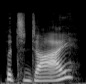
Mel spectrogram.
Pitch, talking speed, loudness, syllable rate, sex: 210 Hz, 210 wpm, -17 LUFS, 4.0 syllables/s, female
